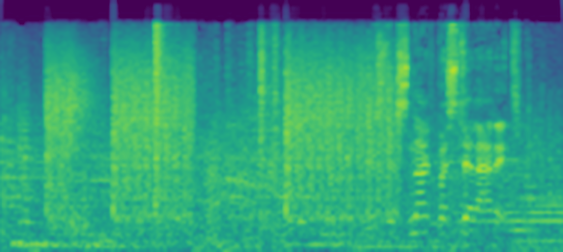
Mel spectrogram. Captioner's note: guns firing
